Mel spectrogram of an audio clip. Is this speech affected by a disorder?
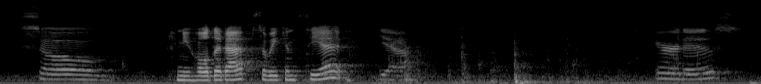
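No.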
